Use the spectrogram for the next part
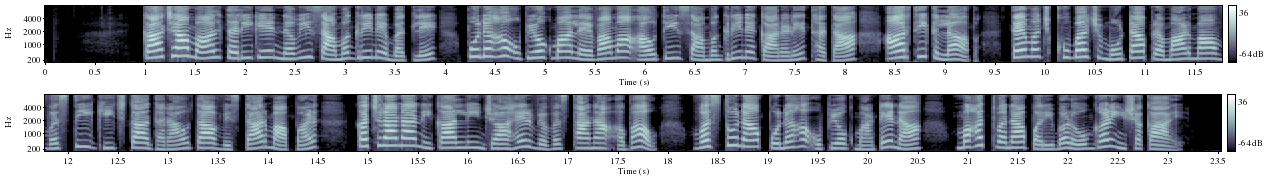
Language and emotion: Gujarati, neutral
